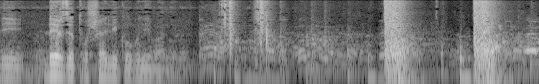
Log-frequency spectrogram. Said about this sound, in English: On the dance floor, some of the boys pull out guns and start firing real bullets into the night sky.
